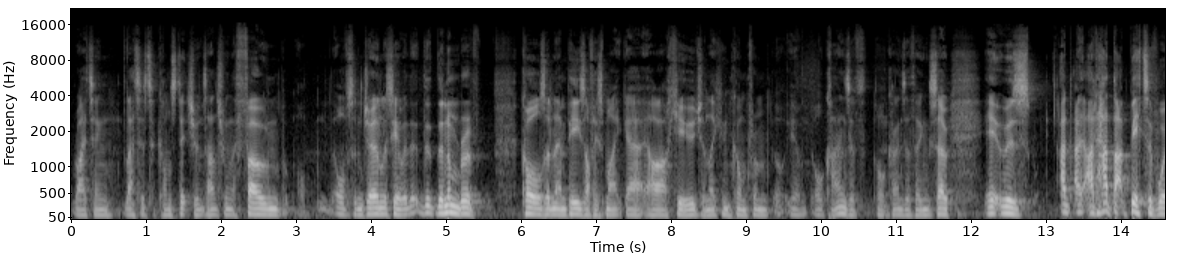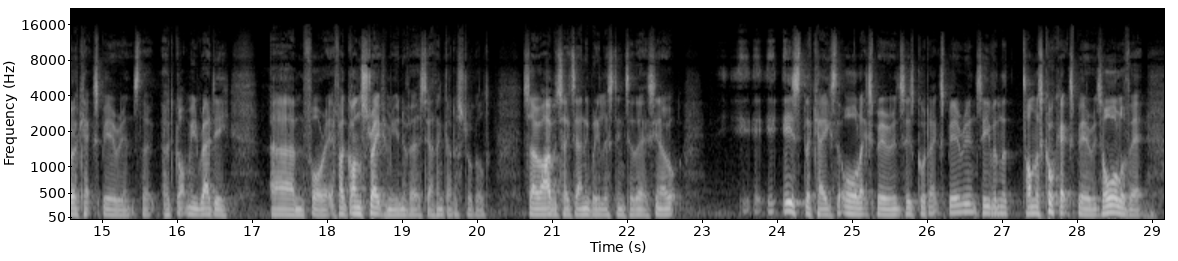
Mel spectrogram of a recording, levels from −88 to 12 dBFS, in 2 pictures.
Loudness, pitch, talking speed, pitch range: -19 LUFS, 105 Hz, 205 wpm, 95-115 Hz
